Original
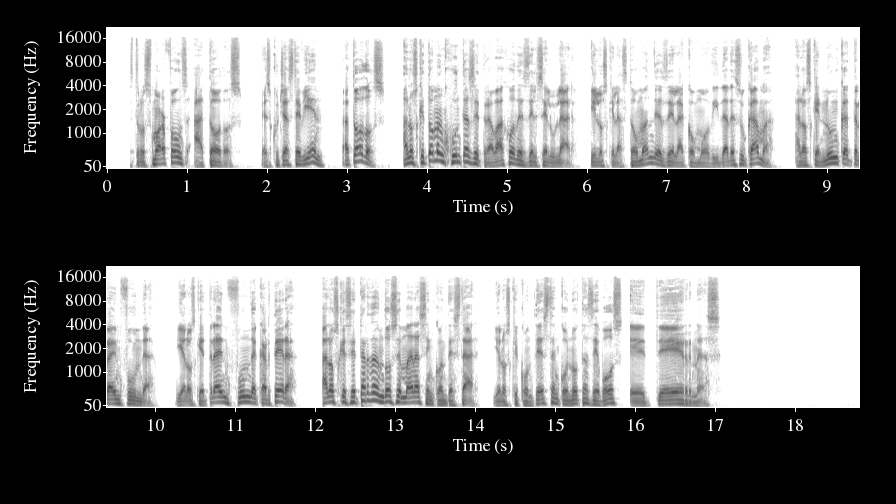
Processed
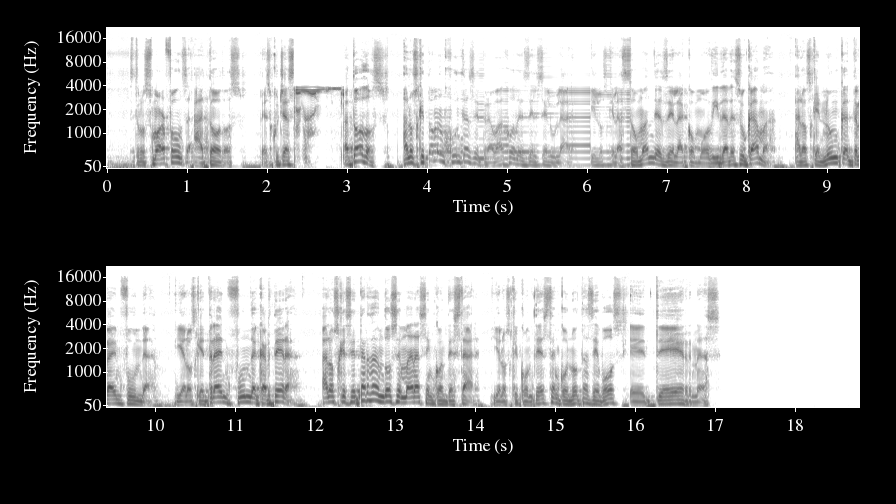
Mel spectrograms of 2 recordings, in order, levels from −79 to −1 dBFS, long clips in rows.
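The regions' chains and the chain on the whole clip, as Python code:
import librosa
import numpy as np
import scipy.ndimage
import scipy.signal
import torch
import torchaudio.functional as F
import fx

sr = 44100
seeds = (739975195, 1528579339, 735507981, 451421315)

y = fx.chain(x, sr, fx.freq_invert(carrier_hz=3700),
    fx.band_squash(depth_pct=40), at=(2.33, 2.96))
y = fx.chain(y, sr, fx.comb_fb(f0_hz=94.0, decay_s=0.61, harmonics='odd', damping=0.0, mix_pct=70),
    fx.sustainer(db_per_s=25.0), at=(3.96, 6.55))
y = fx.ripple_eq(y, sr, per_octave=1.2, db=8)
y = fx.pre_swell(y, sr, db_per_s=34.0)
y = y * 10.0 ** (-5.5 / 20.0)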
